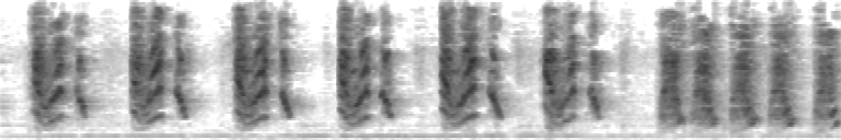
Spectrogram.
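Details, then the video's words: Long-tailed shrike sound used as a lure to prompt a silent bird to sing: harsh, scratchy notes repeated about twice per second in a steady series, over a faint constant low hum. "suara pancingan burung pentet macet/malas bunyi di jamin langsung nyaut!!"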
